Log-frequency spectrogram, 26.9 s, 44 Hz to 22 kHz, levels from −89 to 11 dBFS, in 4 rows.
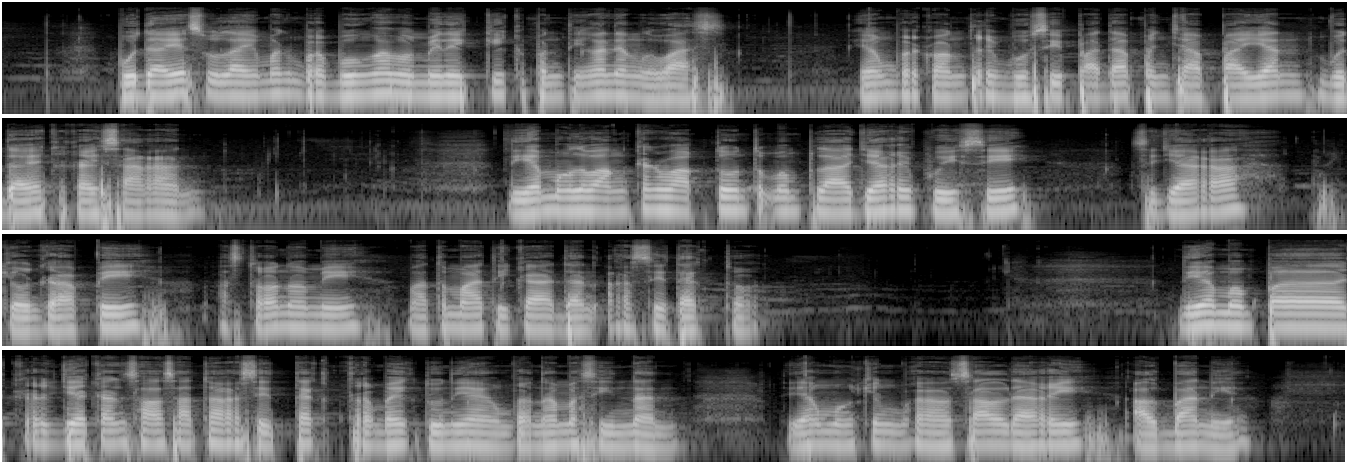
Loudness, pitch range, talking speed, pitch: -17 LUFS, 115-130 Hz, 90 wpm, 125 Hz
